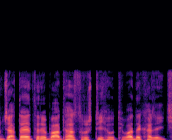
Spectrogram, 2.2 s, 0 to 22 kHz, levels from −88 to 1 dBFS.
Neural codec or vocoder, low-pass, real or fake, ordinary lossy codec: none; 10.8 kHz; real; none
